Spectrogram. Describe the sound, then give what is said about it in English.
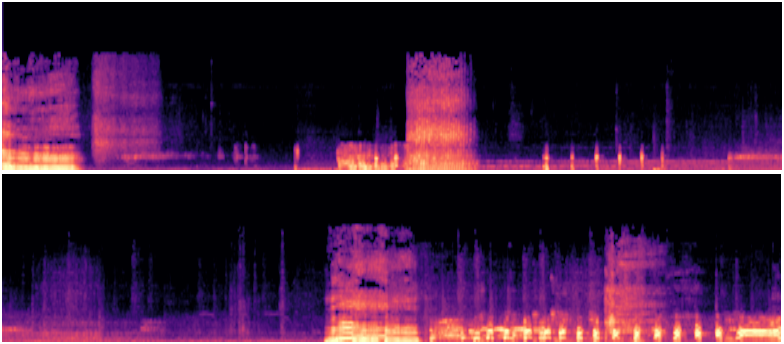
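A person imitates a horse neighing in several loud, high-pitched bursts that slide downward, ending with a long, rapidly quavering whinny; quieter stretches with faint tonal sounds fall between the calls. “You want me to do a neighing sound? I want you to do a neighing sound, see if that works.”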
